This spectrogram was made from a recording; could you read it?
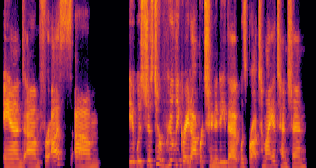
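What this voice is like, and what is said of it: Midwestern American accent. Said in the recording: “You can tell by my accent, I've spent a lot of time in the Midwest.”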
